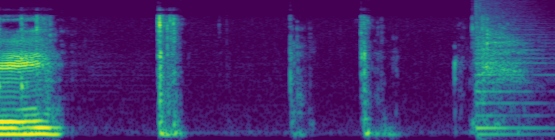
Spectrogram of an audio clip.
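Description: Keyboard keys struck in short separate bursts during copy-and-paste shortcuts while working in a VB.Net library application, about four quick presses, close and clear, with someone talking before and after.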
